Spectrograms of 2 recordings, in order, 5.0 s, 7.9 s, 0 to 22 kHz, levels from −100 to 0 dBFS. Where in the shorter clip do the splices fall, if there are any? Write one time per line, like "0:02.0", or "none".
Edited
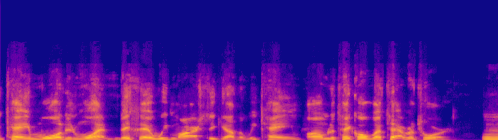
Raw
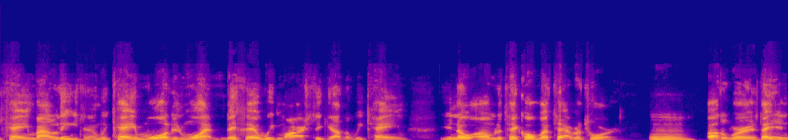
0:03.1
